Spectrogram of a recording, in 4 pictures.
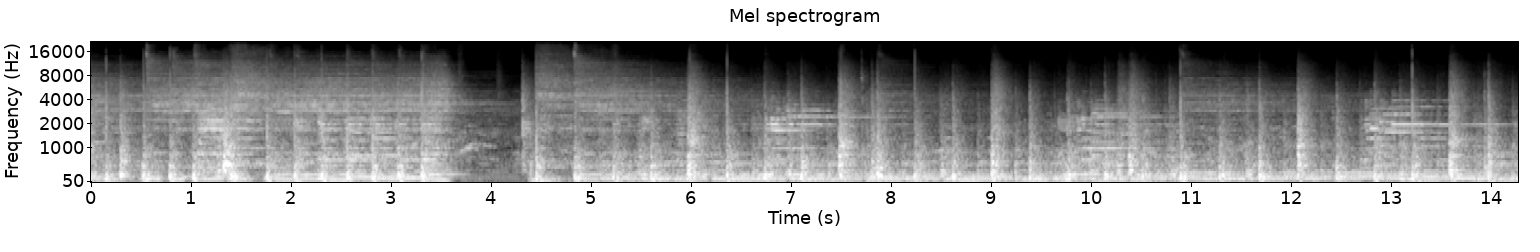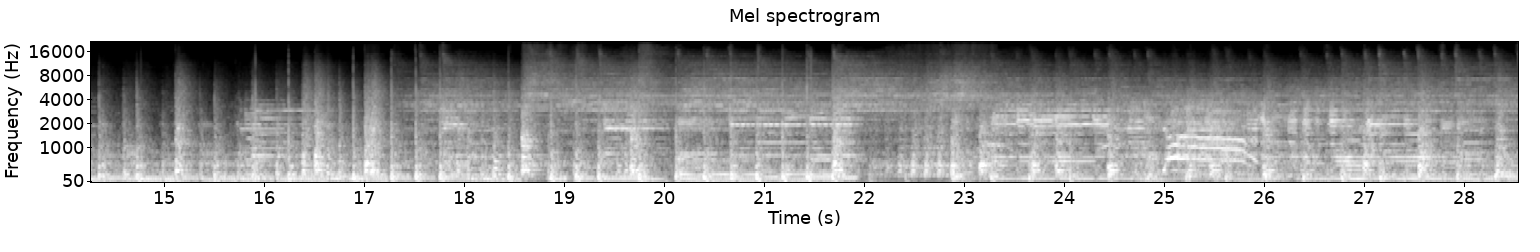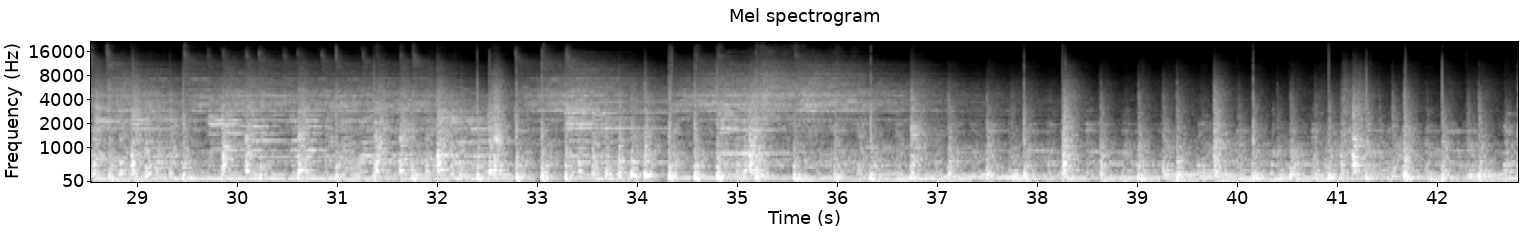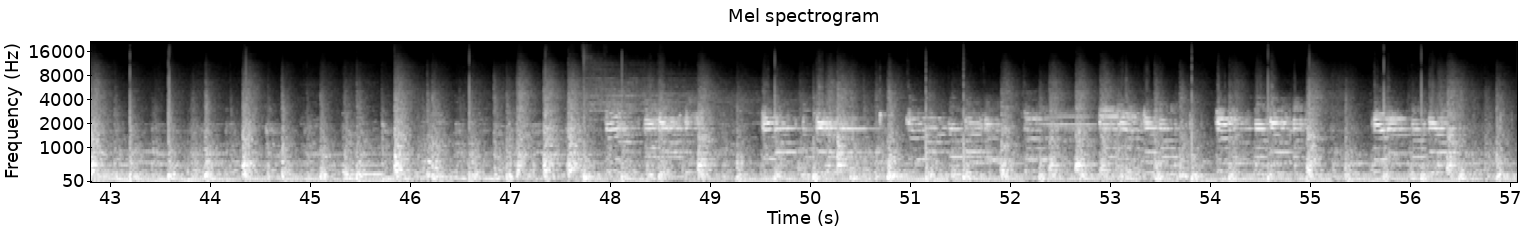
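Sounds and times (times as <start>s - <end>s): rock band playing: 0.0s - 57.0s
drum hits: 22.8s - 35.7s.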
